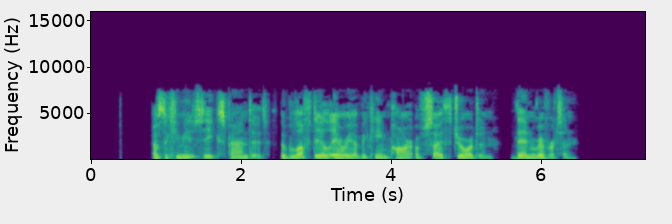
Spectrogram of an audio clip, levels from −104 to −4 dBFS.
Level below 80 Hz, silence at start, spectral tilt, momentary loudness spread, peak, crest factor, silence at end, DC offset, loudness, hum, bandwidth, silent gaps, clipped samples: -56 dBFS; 0.8 s; -3.5 dB/octave; 9 LU; -2 dBFS; 20 dB; 0.95 s; under 0.1%; -20 LUFS; none; 8 kHz; 2.48-2.52 s, 5.46-5.59 s; under 0.1%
